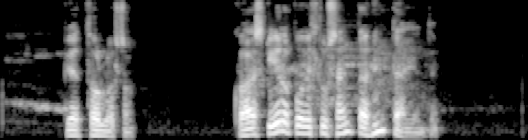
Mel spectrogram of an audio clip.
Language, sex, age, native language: Icelandic, male, 30-39, Icelandic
